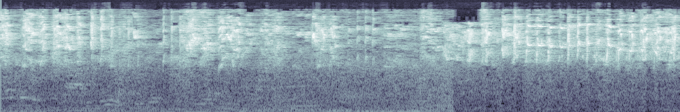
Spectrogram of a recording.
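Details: Lovebird heard on a therapy recording meant to get lovebirds singing and ngekek; dense, harsh, scratchy chatter high in pitch, with bursts of rapid ticking notes and a brief break midway, steady background hiss.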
